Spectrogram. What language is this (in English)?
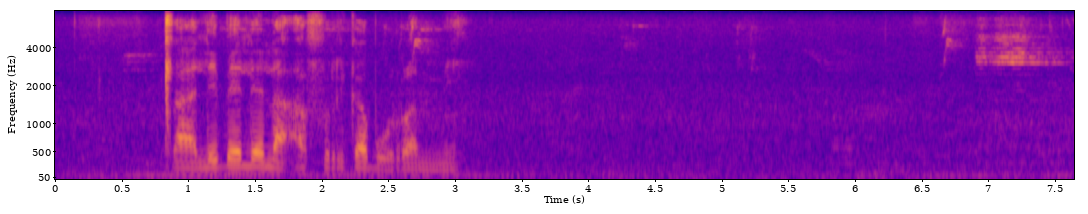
Tswana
